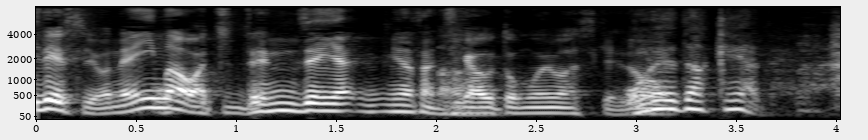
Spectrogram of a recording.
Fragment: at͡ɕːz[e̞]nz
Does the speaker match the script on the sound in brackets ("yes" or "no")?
no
